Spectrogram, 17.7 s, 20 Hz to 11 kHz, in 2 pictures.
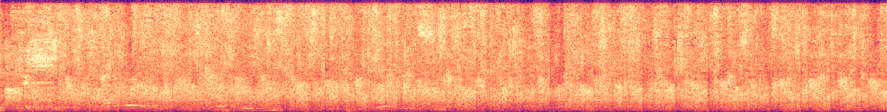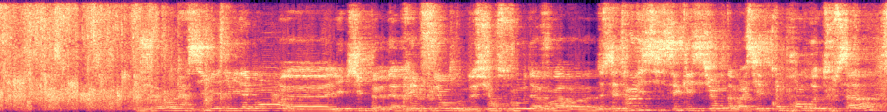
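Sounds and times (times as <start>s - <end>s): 
audience applause: 0.0s - 10.7s
speech: 10.3s - 17.7s.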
